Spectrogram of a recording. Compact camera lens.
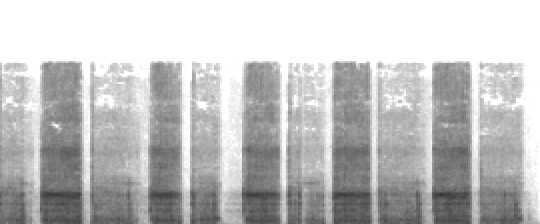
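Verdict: Faulty.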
